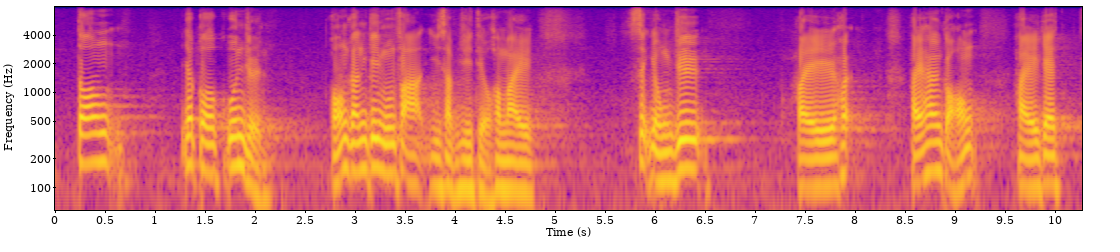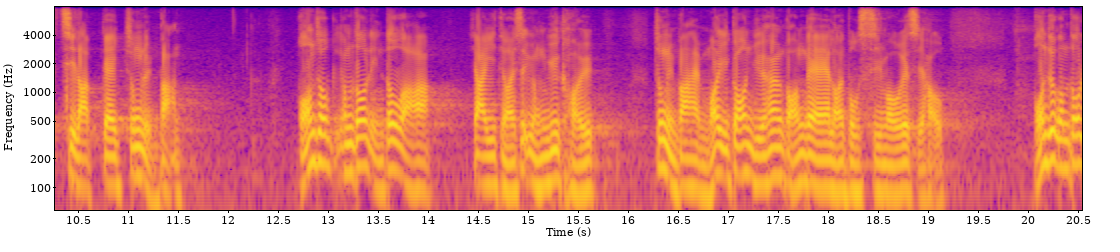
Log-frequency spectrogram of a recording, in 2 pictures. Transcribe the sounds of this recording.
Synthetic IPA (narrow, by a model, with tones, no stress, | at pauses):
t̪ɔː˥ŋ | jɐ˥t̚kɔː˧kuː˥njyː˨˩n | kɔː˨˥ŋkɐ˨˥nke˥jpuː˨˥nfaː˧t̚jiː˨˩sɐ˨p̚jiː˨t̪ʰiː˨˩wɦɐ˨mɐ˨j | sɪ˥k̚jʊ˨˩ŋjyː˥ | hɐ˨jɦhɐ˨˥jɦœː˥ŋkɔ̰ː˨˥ŋ | hɐ˨jkɛː˧t͡sʰiː˧t̚la̰ː˨p̚kɛː˧t͡sʊ˥ŋlyː˨˩npa̰ː˨˧n | kɔː˨˥ŋt͡sɔː˨˥kɐ˧mt̪ɔː˥liː˨˩nt̪o˥wwaː˨jaː˨jiː˨t̪ʰi˨˩whɐ˨˩sɪ˥k̚jʊ˨˩ŋɥyː˥kʰɵ˨˧ɥ | t͡sʊ˥ŋlyː˨˩npaː˧nhɐ˨jm̩˨˩hɔː˨˥iː˧kɔː˥nɥyː˧ɦœː˥ŋkɔː˨˥ŋkɛː˧lɔː˨˩jpo˨wsiː˨mo˨wkɛː˧sḭː˨˩hɐ̰˨˩w | kɔː˨˥ŋt͡sɔ˨˥kɐ˧mt̪ɔː˥˨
